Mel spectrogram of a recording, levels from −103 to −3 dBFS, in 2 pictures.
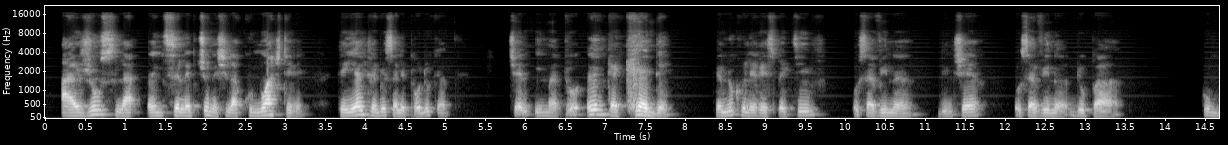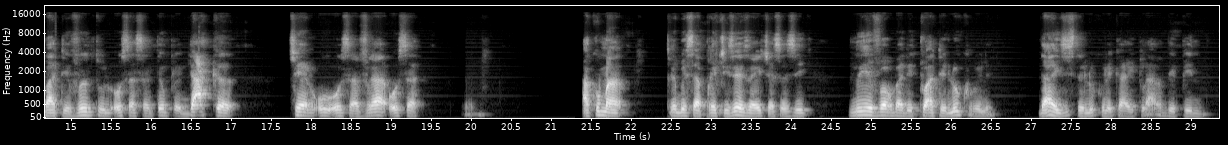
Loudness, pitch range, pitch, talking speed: -21 LUFS, 100-135 Hz, 110 Hz, 140 wpm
